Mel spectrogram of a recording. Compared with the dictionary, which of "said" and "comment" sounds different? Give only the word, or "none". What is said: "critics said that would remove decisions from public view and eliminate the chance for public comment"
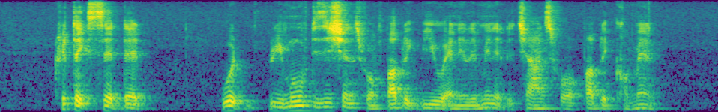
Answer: comment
